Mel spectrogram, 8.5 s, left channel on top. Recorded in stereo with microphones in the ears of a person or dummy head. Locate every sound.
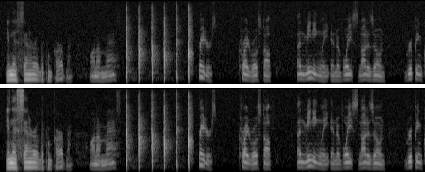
0.1 s a man speaking: 50° right (ahead or behind); by 2.4 s 55° right (ahead or behind)
2.5 s a clap: 15° right (ahead or behind)
4.0 s a man speaking: 30° right (ahead or behind)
